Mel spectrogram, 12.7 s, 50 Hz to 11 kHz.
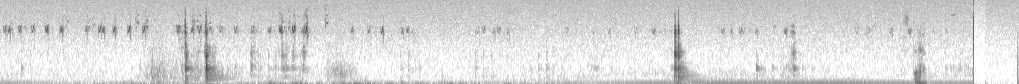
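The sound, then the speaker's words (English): Crossbills, sounding like call type 4, with juveniles, call in a steady run of short, high chirps and ticks, repeating throughout over a low, constant hum, with a few louder bumps and rustles in between. “Start recording those weird birds.”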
